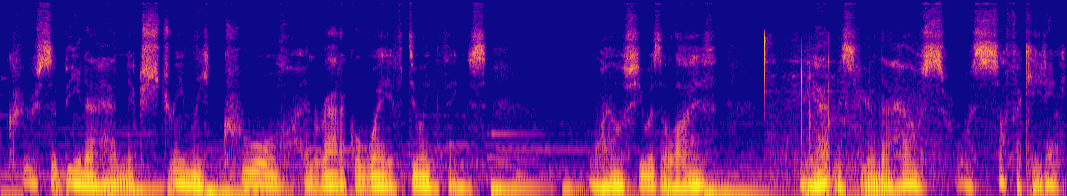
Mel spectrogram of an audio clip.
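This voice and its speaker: A shy, earnest young man from a video game, speaking in a soft, measured and solemn way. His voice carries a gravelly, fry-tinged texture at a mid pitch. Game music plays behind him. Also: fairly even intonation. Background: game soundtrack music.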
